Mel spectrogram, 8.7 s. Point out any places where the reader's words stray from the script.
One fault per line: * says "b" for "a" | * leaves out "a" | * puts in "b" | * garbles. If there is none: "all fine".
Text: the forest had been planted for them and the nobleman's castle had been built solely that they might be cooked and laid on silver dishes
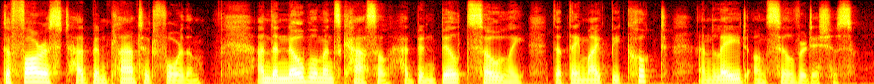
all fine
